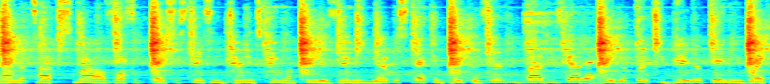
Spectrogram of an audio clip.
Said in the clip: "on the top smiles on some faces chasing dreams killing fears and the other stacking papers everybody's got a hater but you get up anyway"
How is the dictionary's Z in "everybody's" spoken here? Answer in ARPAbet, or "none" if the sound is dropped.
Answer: Z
